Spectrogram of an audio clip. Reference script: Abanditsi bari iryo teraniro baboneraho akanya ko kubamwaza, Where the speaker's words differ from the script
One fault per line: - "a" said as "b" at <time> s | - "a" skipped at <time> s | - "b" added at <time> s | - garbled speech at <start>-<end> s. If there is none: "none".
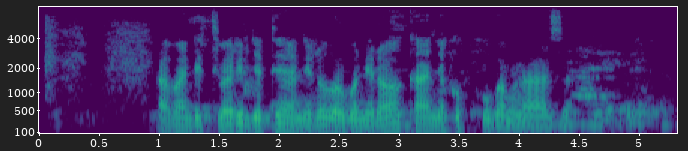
none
